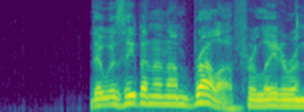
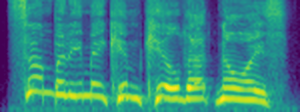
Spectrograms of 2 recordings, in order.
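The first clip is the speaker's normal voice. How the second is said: angry shout; 4 dB louder than usual. Acted. Woman shouting from her yard.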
